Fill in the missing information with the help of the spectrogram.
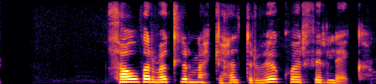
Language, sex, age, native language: Icelandic, female, 30-39, Icelandic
